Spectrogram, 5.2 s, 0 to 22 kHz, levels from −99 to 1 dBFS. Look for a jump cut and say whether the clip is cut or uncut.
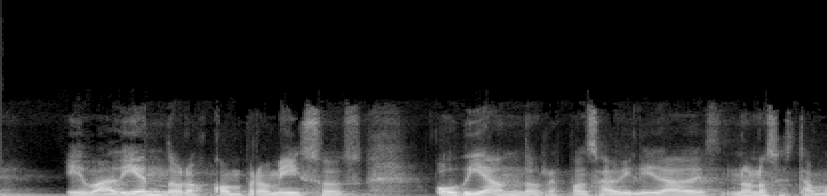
cut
